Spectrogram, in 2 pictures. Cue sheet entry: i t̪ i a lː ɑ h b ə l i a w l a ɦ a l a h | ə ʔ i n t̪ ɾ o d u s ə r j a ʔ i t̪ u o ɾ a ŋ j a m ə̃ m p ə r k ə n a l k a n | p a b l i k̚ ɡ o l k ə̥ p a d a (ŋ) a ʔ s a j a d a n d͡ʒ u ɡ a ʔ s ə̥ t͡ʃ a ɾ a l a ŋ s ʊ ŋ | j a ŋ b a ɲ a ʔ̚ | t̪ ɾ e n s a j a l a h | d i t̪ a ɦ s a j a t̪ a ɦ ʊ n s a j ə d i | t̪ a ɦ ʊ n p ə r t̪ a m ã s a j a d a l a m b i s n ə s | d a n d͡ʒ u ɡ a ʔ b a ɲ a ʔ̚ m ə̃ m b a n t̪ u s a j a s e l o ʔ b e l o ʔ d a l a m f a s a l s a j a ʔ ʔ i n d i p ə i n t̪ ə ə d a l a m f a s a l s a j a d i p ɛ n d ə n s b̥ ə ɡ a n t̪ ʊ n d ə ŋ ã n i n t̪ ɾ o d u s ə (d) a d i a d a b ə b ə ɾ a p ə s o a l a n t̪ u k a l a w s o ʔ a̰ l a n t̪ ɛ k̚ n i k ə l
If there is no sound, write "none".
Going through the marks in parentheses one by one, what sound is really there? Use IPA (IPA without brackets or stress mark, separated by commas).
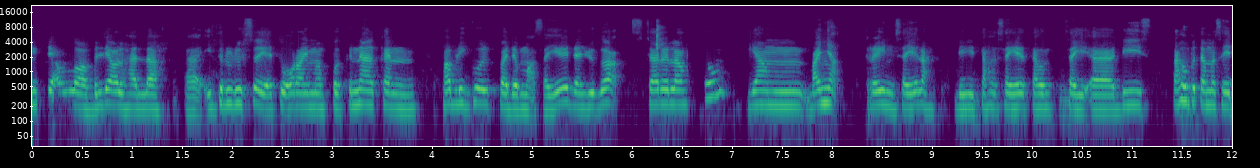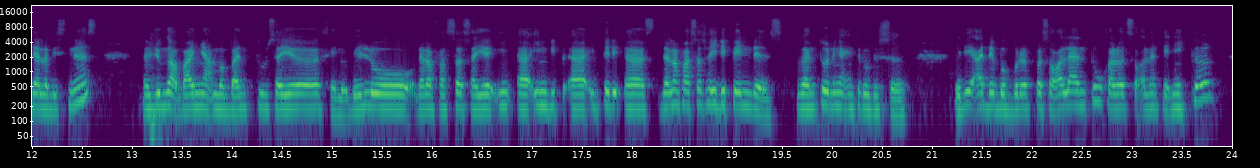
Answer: m, d͡ʒ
